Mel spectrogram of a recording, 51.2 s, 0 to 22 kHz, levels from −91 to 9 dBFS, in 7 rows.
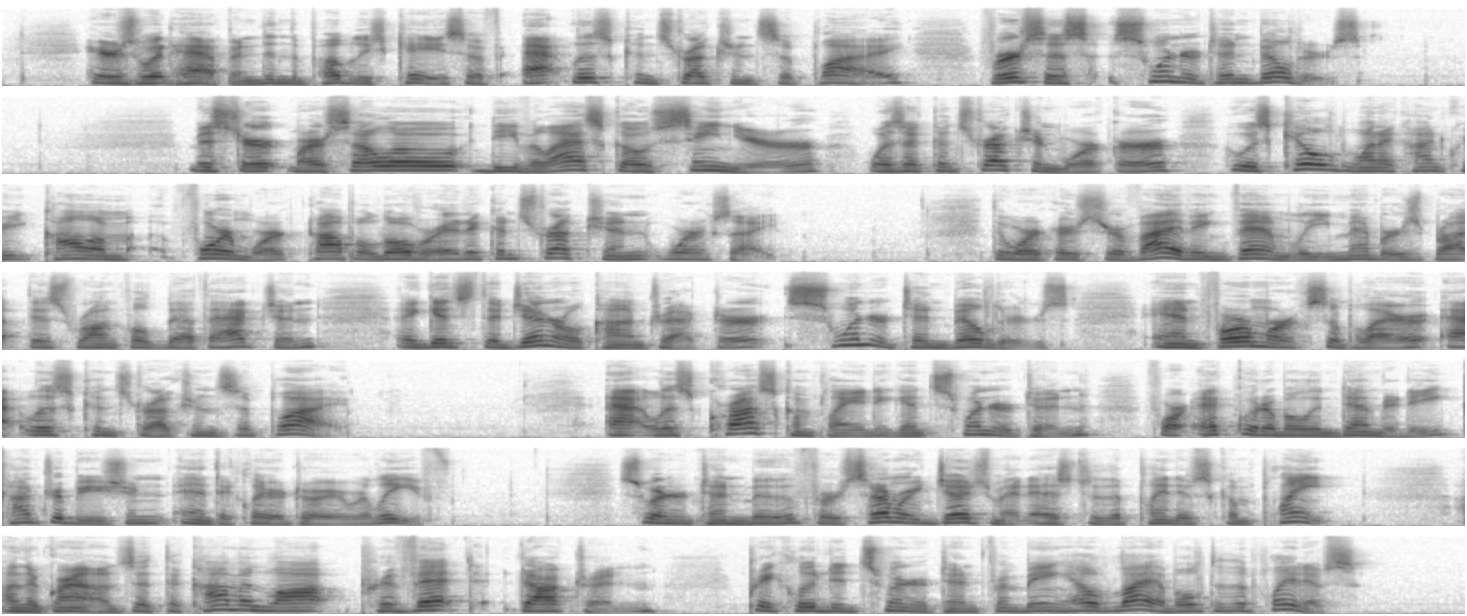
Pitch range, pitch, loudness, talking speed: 140-180 Hz, 160 Hz, -24 LUFS, 115 wpm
